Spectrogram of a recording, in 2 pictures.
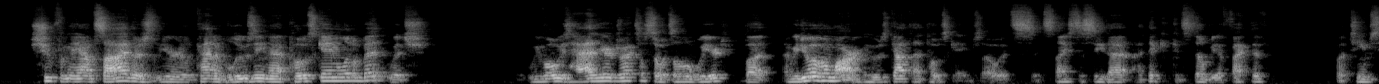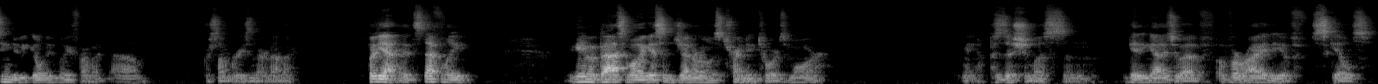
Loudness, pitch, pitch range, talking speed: -25 LUFS, 125 Hz, 110-140 Hz, 205 wpm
